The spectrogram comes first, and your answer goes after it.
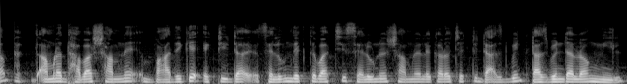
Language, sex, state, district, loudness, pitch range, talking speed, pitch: Bengali, male, West Bengal, North 24 Parganas, -17 LUFS, 120-135 Hz, 220 wpm, 125 Hz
